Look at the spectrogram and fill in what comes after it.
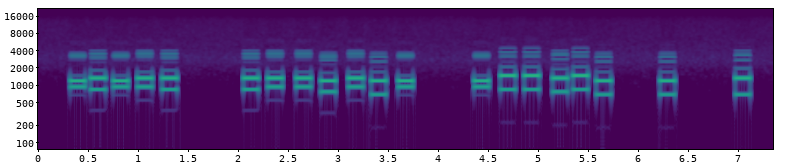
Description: DTMF, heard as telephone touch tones, dialled by hand, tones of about 150 ms. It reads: *8*08 800401* *99591 1 2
